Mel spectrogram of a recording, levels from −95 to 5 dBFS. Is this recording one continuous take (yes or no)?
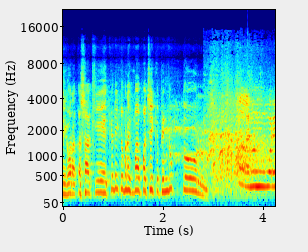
yes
